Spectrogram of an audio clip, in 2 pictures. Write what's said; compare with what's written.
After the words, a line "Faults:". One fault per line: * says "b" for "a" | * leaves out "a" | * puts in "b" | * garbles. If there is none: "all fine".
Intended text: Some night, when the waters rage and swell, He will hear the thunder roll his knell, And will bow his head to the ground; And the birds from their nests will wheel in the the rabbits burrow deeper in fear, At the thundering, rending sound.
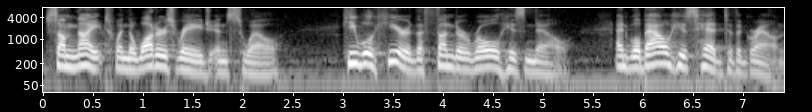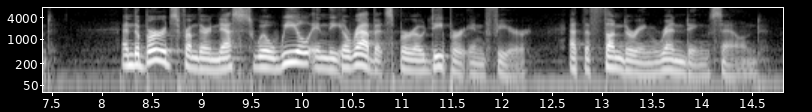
Some night, when the waters rage and swell, He will hear the thunder roll his knell, And will bow his head to the ground; And the birds from their nests will wheel in the the rabbits burrow deeper in fear, At the thundering, rending sound.
Faults:
all fine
